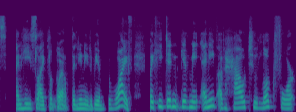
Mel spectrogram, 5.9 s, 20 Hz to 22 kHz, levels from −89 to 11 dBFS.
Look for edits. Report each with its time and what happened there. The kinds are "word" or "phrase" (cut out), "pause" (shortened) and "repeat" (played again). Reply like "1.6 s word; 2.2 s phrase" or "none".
0.9 s word; 2.9 s pause; 4.3 s word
